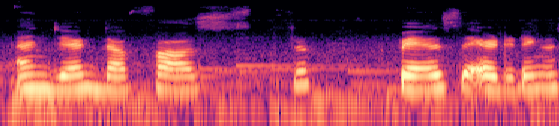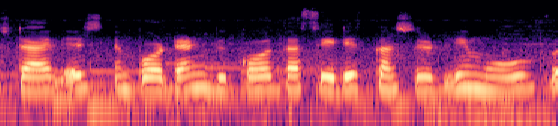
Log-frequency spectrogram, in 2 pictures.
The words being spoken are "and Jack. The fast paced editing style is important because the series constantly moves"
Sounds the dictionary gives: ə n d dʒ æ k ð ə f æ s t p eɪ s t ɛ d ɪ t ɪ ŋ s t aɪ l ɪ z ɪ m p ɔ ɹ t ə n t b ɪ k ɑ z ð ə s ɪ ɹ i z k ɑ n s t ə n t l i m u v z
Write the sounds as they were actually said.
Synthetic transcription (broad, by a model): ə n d dʒ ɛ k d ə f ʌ s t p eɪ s ɛ d ɪ t ɪ ŋ s t aɪ l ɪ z ɪ m p ɔ ɹ t ə n t b ɪ k ɑ z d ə s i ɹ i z k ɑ n s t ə t l i m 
